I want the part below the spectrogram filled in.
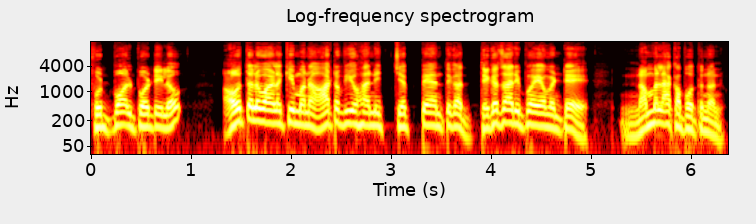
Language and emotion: Telugu, angry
